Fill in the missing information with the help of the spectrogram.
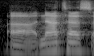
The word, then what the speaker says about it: Natas: Your second character goes by the name Natas. – Natas. Can you spell that for me? – Sure. N-A-T-A-S.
